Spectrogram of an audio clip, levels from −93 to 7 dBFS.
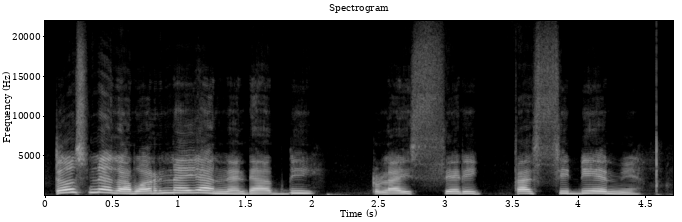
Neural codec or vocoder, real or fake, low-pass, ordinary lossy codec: codec, 44.1 kHz, 1.7 kbps, Pupu-Codec; fake; none; none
